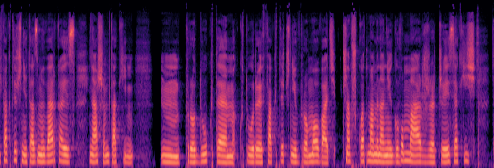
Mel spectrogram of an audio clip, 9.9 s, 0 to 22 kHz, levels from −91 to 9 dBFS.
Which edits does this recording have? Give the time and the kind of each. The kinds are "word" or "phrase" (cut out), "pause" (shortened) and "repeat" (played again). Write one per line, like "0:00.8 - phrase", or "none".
0:01.8 - word
0:06.0 - word
0:06.9 - word
0:08.0 - word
